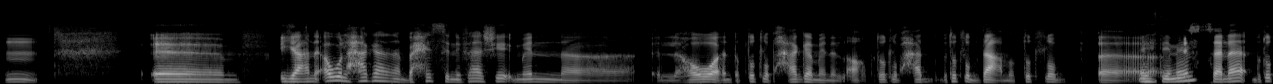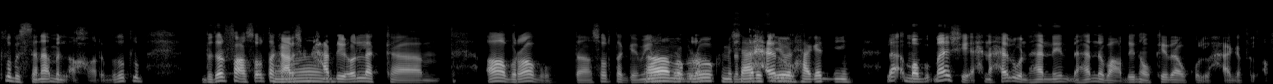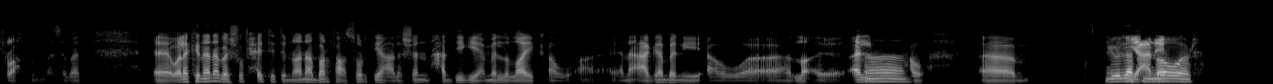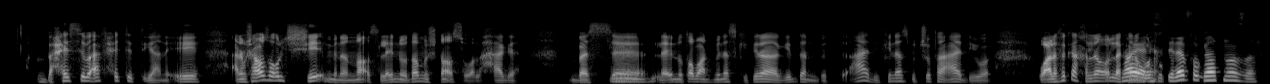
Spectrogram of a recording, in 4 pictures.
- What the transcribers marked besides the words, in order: tapping; in English: "like"
- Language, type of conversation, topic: Arabic, podcast, إيه رأيك في إنك تشارك تفاصيل حياتك على السوشيال ميديا؟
